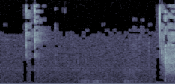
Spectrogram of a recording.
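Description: Faint computer mouse click, two quick ticks close together about a third of a second in, over a low steady room hum.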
